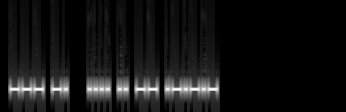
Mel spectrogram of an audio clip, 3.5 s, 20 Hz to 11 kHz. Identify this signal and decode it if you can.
Morse code, heard as a keyed tone, about 40 wpm, 690 Hz. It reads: ON HIM.
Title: Sentences from Top 1000 Words - Review Part 6 - 40wpm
